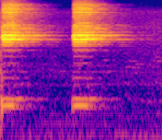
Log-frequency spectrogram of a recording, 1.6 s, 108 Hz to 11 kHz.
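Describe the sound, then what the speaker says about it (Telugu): Two short, loud honks from the horn of a TVS Apache RTR 200 4V motorcycle, heard up close, each blast sharp and bright and then briefly fading. "ఫస్ట్ అయితే మీకు హార్న్ తోనైతే స్టార్ట్ చేస్తాను"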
